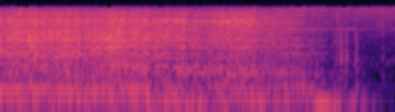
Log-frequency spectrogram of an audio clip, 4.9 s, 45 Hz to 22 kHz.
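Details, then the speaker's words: 1987 Plymouth Gran Fury, 98,000 miles, mostly original, drivability problem, earlier suspected carb: rough uneven run at steady raised throttle, then sags and dies within seconds; owner concludes it is running out of fuel. "now I didn't do anything I just kept my foot directly on the gas right there and it just shut right off"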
